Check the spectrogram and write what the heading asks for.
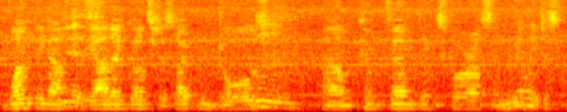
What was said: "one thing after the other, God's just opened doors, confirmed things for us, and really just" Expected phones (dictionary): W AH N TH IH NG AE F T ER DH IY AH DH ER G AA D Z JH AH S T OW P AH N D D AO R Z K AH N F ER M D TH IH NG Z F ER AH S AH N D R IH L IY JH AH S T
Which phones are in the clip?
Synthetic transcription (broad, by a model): W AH N TH IH NG AE F T ER DH IY AH DH ER G AA D Z JH AH S T OW P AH N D D AO R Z K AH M F ER M TH IH NG Z F ER AH S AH N R IH L IY JH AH S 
